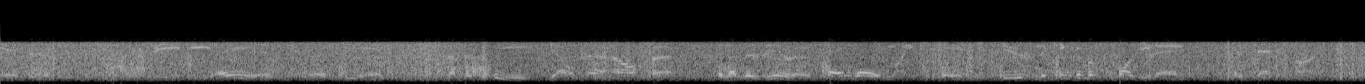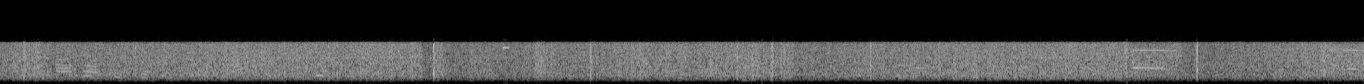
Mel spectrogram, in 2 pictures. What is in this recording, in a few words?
CQ, 14193 kHz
